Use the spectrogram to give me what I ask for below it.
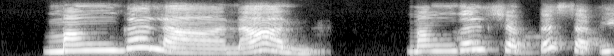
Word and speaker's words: मंगलानां: उच्चारण आधा म, यो मंगलानान, मंगल शब्द सभी को पता है और ना के ऊपर अनुस्वार का उच्चारण आधा न, क्योंकि आगे च आया हुआ है, मंगलानां च मंगलम, लास्ट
